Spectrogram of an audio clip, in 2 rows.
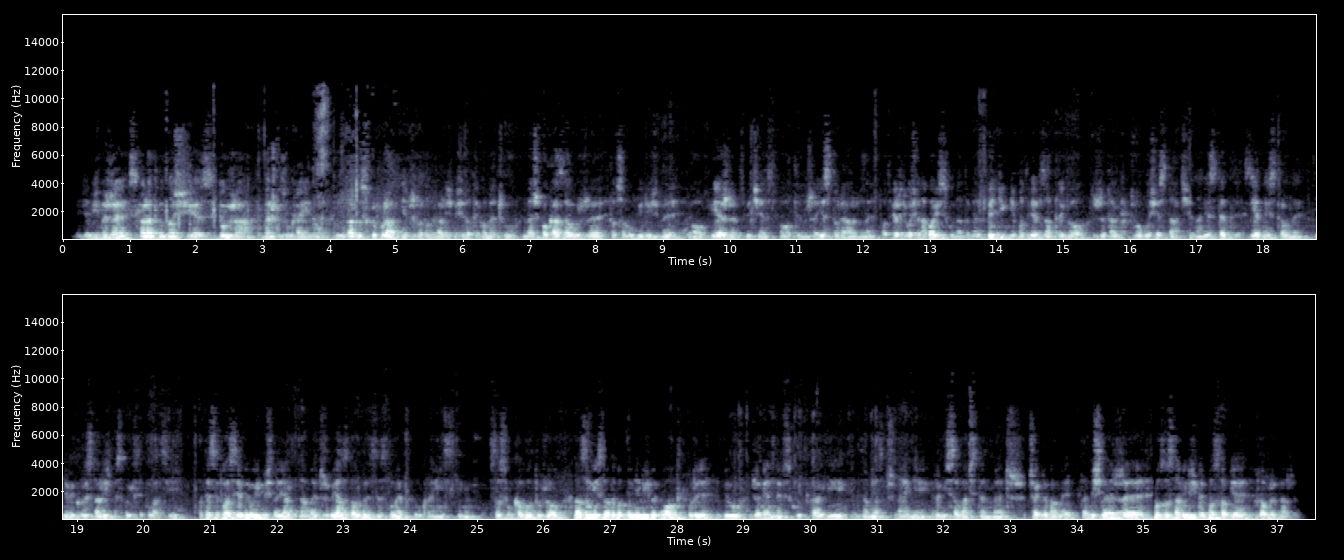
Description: Selekcjoner reprezentacji Polski, Waldemar Fornalik, przyznał na pomeczowej konferencji prasowej, iż jego podopieczni pozostawili po tym spotkaniu dobre wrażenie:
Wlademar-Fornalik-konferencja-prasowa-komentarz-do-meczu1.mp3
